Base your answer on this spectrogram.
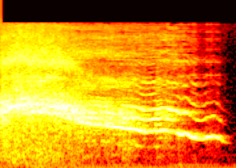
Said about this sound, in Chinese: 起码他还能发出刺耳的尖叫声，引来其他寝室的学生。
